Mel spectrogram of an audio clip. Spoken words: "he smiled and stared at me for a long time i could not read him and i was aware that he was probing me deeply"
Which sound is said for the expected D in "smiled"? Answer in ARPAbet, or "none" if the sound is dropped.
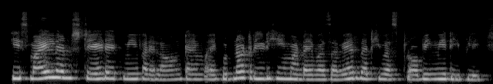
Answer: D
